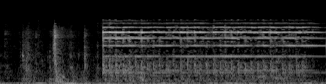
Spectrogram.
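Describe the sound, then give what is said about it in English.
After a few soft rustling sounds, the burglar alarm bell of a small restaurant starts ringing abruptly as the door is opened and keeps going continuously at a steady, shrill level. “Don't get nervous, folks. It's just the burglar alarm.”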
